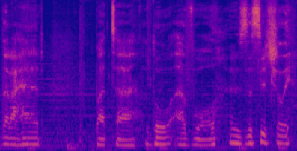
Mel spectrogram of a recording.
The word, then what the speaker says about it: Louisville: it's named after King Louie but it's pronounced Louisville um I say it with even more of a twang just because of my my uh appalachin accent that I had but uh L of is essentially how to say it um everyone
